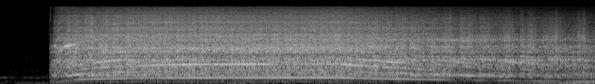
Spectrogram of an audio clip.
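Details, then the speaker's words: Diva electric meat grinder that wouldn't run on its switch, run by directly bridging the contacts to locate the fault before soldering: motor spins up to a steady high whine with a smooth even hum, then slows slightly under light load. "И буквально замыкая наши вот эти контакты, и мясорубка будет работать."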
